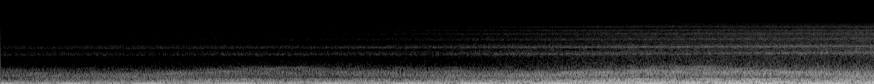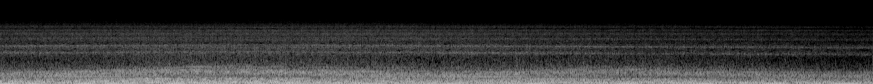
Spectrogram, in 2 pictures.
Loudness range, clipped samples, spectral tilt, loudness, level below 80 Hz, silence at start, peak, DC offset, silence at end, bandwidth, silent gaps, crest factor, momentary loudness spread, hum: 8 LU; under 0.1%; -7.5 dB/octave; -27 LUFS; -26 dBFS; 0 s; -12 dBFS; 0.4%; 0 s; 7.6 kHz; none; 12 dB; 9 LU; none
